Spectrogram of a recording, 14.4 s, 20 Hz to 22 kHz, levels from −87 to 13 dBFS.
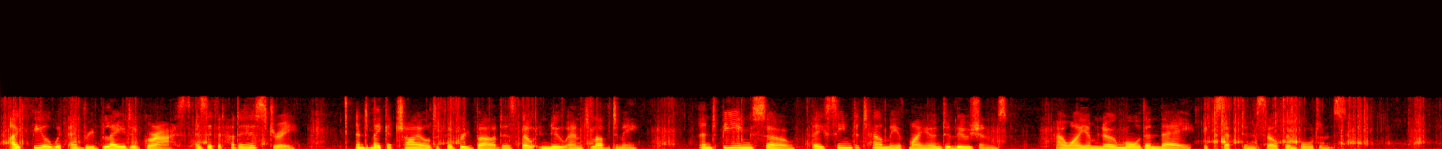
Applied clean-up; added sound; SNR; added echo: none; Chewing, mastication; 17 dB; none.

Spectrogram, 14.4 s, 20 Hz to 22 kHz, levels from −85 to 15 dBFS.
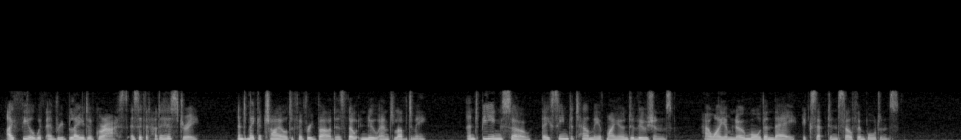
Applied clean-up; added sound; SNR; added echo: none; none; none; none.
